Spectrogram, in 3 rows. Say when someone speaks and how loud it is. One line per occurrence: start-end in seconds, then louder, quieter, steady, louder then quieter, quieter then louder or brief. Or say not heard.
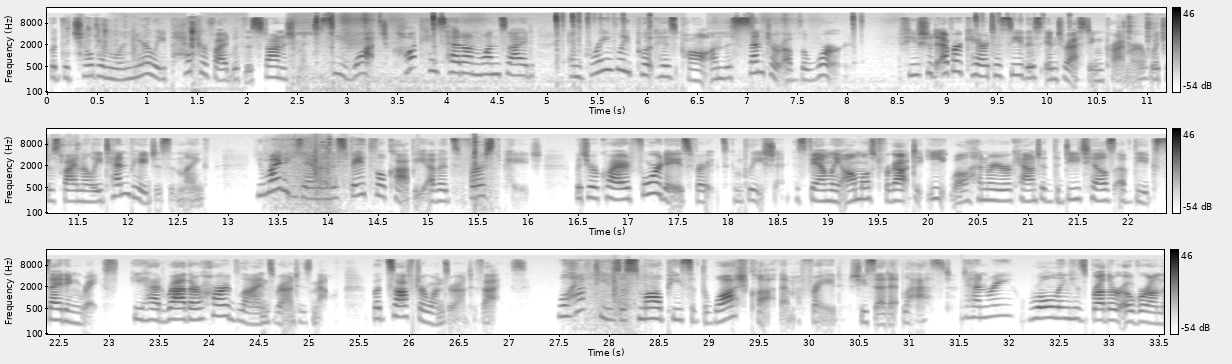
0.0-33.5 steady.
